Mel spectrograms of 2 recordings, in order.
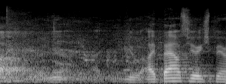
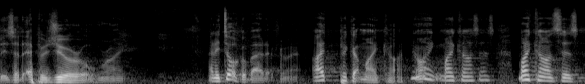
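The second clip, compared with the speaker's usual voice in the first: usual speaking voice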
